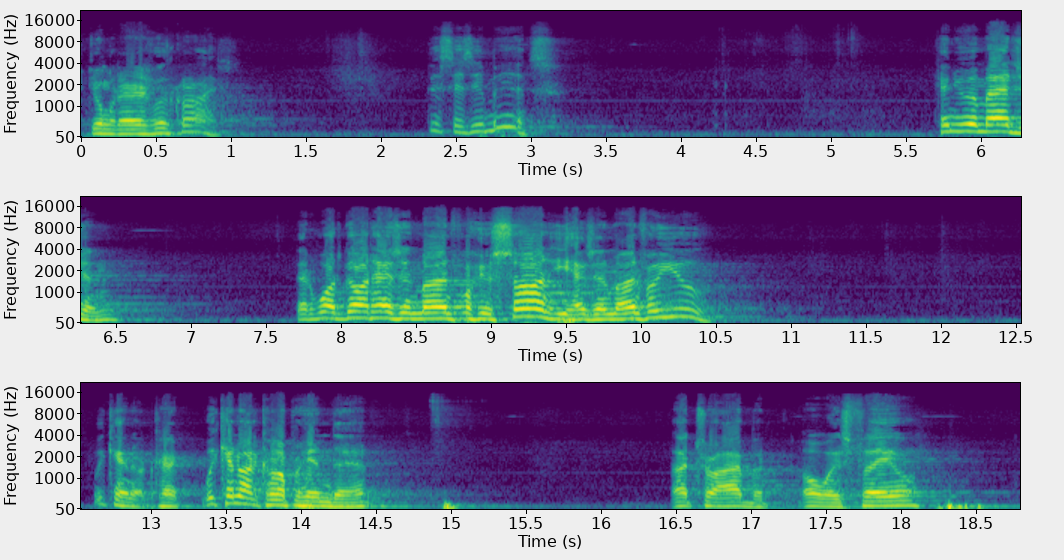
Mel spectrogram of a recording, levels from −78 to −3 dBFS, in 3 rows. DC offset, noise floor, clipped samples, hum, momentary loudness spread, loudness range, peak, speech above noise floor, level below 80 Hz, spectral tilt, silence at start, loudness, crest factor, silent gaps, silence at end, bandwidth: under 0.1%; -50 dBFS; under 0.1%; none; 17 LU; 17 LU; 0 dBFS; 39 dB; -38 dBFS; -5 dB/octave; 0.05 s; -12 LUFS; 14 dB; none; 0.1 s; 16 kHz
